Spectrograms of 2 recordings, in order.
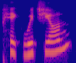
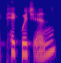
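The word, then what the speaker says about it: Pigwidgeon: it wrong for years i was kind of saying pig widgeon and i thought maybe it was welsh or something but it's not you say pigwigen and it just means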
